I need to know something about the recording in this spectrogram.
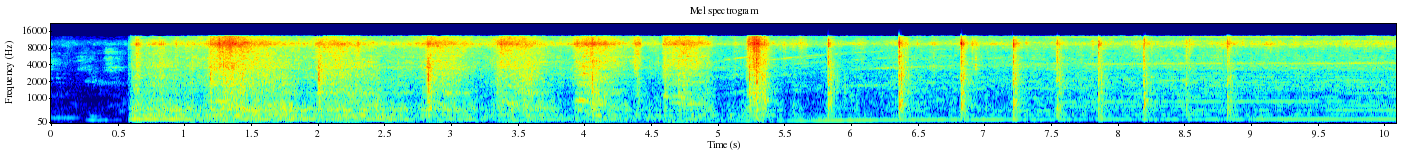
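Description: Fruit crunches and grinds in a juicer, with sharp knocks.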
